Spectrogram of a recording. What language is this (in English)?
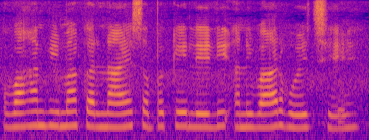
Maithili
